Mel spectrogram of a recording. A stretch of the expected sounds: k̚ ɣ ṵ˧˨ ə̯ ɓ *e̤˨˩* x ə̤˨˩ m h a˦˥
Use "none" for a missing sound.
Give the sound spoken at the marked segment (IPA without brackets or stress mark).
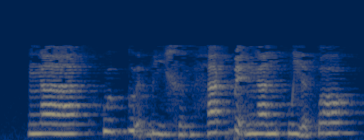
i̤˨˩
